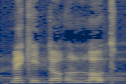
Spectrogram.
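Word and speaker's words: Makheloth: By the way, when you're saying Hebrew words, I keep trying to remind myself of this, but the THs are often just like a T when you're pronouncing this. So just not that we want to be hoity-toity in our pronunciation, but, you know, that's often. So verse 25, they removed from Haradah and pitched at Mehiloth is kind of the way you'd say that.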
